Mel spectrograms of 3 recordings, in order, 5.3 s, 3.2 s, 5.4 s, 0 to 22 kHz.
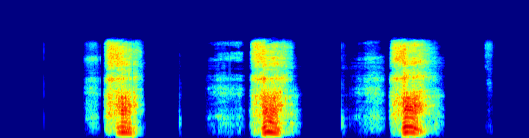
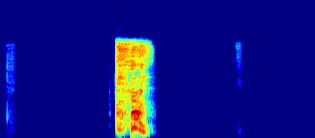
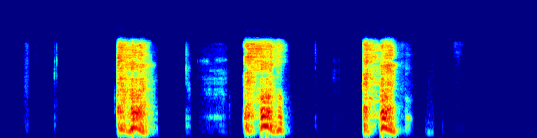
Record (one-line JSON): {"exhalation_length": "5.3 s", "exhalation_amplitude": 28288, "exhalation_signal_mean_std_ratio": 0.31, "cough_length": "3.2 s", "cough_amplitude": 30974, "cough_signal_mean_std_ratio": 0.23, "three_cough_length": "5.4 s", "three_cough_amplitude": 29601, "three_cough_signal_mean_std_ratio": 0.33, "survey_phase": "beta (2021-08-13 to 2022-03-07)", "age": "65+", "gender": "Male", "wearing_mask": "No", "symptom_none": true, "smoker_status": "Never smoked", "respiratory_condition_asthma": false, "respiratory_condition_other": false, "recruitment_source": "REACT", "submission_delay": "2 days", "covid_test_result": "Negative", "covid_test_method": "RT-qPCR"}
